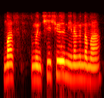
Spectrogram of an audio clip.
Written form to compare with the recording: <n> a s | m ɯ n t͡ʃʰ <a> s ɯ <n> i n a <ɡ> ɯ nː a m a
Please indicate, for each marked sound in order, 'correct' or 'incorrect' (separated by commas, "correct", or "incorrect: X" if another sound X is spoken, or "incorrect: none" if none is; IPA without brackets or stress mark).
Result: incorrect: m, incorrect: i, correct, incorrect: ŋ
